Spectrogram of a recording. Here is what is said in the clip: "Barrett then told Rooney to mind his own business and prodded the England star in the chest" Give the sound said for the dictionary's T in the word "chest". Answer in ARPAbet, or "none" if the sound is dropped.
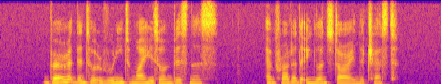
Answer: T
